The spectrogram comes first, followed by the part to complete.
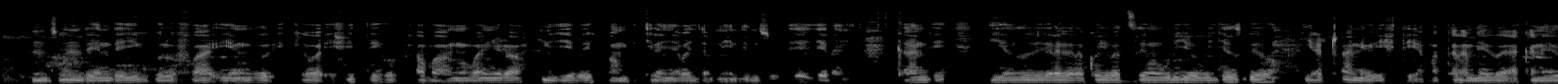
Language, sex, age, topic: Kinyarwanda, male, 18-24, government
